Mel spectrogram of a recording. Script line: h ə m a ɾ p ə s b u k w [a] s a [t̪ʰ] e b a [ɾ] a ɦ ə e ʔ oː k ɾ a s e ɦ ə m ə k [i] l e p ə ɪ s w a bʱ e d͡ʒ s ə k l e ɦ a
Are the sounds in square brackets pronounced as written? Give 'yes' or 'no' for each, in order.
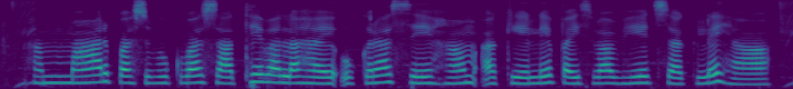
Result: yes, yes, no, no

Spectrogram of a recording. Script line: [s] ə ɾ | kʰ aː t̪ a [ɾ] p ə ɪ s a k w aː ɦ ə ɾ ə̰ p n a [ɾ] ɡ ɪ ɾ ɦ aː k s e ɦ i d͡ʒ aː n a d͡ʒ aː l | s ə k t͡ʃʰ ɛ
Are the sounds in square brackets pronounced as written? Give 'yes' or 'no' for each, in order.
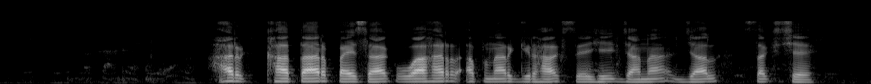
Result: no, yes, yes

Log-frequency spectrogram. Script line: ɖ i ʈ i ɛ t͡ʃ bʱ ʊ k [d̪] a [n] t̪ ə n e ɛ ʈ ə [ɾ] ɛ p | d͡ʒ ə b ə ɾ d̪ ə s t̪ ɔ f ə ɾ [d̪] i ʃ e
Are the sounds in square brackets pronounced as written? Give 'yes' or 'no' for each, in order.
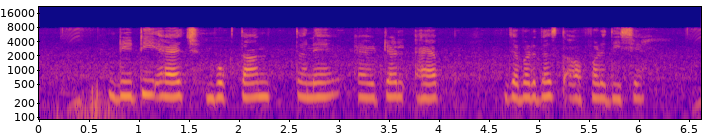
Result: no, yes, no, yes

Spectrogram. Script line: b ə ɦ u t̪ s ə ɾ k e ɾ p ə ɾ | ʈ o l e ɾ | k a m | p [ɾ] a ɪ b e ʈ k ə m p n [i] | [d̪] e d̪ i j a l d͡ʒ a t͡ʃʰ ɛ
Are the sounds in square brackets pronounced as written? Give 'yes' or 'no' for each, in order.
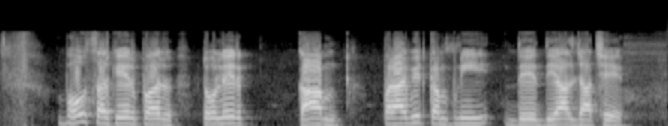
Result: yes, yes, yes

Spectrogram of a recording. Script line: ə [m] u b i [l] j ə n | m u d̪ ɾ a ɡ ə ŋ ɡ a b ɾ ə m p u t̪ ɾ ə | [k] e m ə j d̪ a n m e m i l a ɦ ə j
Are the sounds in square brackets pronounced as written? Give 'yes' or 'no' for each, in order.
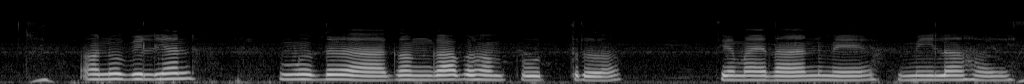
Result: no, yes, yes

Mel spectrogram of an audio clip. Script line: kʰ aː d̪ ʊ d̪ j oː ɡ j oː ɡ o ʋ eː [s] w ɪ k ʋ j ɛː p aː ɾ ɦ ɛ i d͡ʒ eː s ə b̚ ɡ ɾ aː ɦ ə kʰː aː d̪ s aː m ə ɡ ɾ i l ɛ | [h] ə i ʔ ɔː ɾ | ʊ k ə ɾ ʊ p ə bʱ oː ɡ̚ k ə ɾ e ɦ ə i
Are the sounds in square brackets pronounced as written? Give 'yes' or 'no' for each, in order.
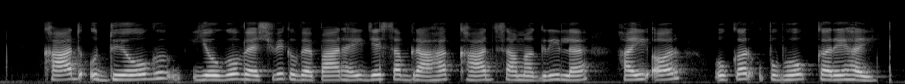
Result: no, yes

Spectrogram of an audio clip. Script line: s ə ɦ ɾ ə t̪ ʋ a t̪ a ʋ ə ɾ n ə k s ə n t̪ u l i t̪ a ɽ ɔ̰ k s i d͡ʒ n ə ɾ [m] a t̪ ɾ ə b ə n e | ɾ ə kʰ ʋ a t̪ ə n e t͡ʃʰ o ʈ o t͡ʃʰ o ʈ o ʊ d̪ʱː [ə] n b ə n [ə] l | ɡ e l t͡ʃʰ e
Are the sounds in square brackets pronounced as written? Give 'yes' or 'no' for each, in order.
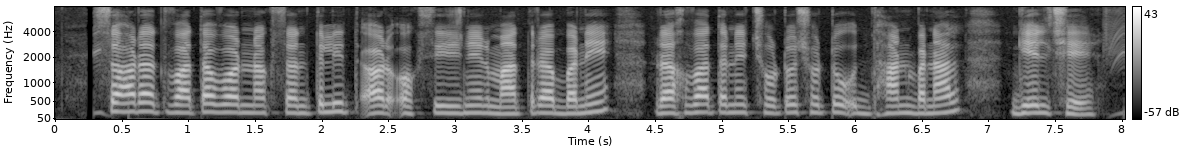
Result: yes, no, no

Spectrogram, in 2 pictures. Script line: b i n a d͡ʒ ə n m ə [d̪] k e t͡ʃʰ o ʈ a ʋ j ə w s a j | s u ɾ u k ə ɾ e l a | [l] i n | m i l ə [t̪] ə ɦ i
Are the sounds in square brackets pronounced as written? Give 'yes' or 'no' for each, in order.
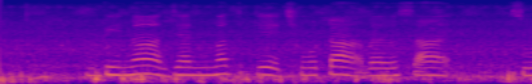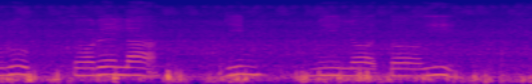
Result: no, no, yes

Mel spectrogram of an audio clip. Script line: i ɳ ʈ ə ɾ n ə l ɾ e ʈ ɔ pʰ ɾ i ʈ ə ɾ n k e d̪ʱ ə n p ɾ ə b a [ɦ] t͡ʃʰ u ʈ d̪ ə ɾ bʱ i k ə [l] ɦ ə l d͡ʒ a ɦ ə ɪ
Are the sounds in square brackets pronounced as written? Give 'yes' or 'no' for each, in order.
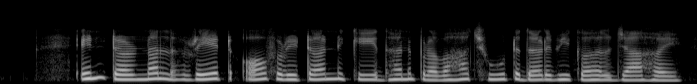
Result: yes, no

